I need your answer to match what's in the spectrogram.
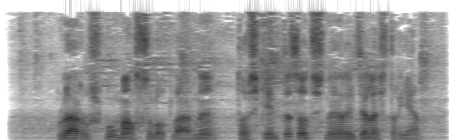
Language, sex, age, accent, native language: Uzbek, male, 18-24, Navoiy, Uzbek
